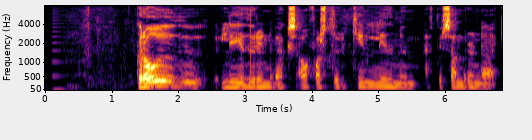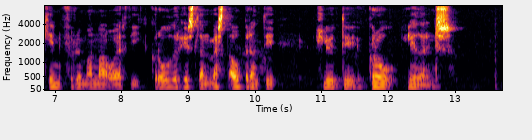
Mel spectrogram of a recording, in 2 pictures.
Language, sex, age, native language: Icelandic, male, 50-59, Icelandic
